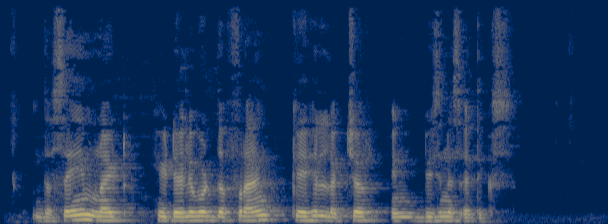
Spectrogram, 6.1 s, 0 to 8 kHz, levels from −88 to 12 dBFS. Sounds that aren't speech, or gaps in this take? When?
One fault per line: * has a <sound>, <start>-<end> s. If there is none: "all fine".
all fine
